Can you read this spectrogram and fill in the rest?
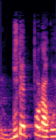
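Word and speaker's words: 無鉄砲: 이때 일본에서 새로 나온 신조어, 한문으로 무철포, 그걸 무대뽀라고 읽는다 그럽니다.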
